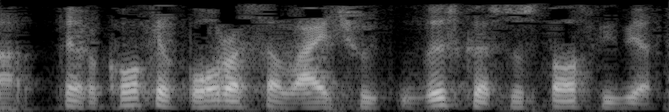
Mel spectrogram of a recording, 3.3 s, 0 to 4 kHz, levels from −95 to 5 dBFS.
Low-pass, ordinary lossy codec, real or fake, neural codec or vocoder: 3.6 kHz; MP3, 16 kbps; fake; codec, 16 kHz in and 24 kHz out, 0.6 kbps, FocalCodec, streaming, 2048 codes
